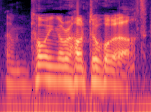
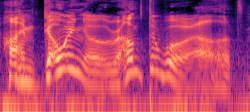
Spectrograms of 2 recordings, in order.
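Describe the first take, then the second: First: Loud, quicker boast; proud declaration. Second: Very slow, loud proclamation; grand boast. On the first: Traveller boasting to the balloon seller, proud declaration. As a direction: declare it loudly. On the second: Traveller telling balloon seller of the voyage, grand boast. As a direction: draw every word out grandly. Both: Acted.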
